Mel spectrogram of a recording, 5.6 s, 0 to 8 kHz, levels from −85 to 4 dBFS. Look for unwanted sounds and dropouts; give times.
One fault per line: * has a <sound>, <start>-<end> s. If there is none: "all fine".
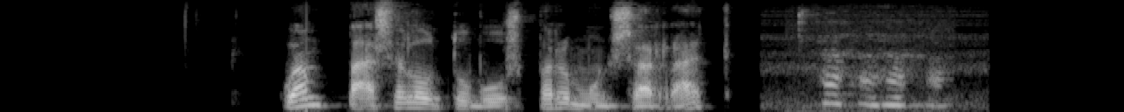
* has a laugh, 3.9-4.8 s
